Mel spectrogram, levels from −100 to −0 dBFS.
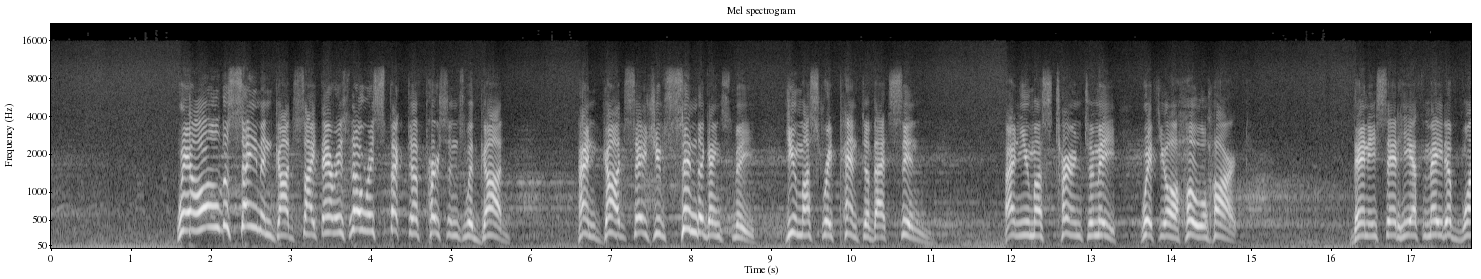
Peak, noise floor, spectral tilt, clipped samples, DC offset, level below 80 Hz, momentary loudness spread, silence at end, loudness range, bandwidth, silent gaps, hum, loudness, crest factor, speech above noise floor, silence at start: -4 dBFS; -42 dBFS; -4 dB/octave; under 0.1%; under 0.1%; -50 dBFS; 7 LU; 0 s; 4 LU; 14.5 kHz; none; none; -17 LUFS; 14 dB; 24 dB; 0.35 s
